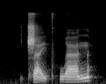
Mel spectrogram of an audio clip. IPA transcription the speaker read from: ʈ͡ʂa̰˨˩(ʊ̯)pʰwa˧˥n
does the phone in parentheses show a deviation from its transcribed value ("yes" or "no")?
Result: yes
